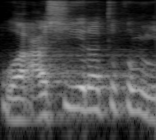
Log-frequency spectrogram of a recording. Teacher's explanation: یہاں پر یا مدہ ہے، اسے ایک الف کے برابر کھینچیں گے۔ رو کے اوپر زبر ہے، رو کو پر پڑھیں گے۔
